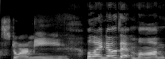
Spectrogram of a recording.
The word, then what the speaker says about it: Stormi: but I just always want to pronounce it or store my not store me well I know that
